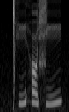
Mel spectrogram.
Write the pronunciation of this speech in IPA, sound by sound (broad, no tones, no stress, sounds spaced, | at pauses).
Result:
ǀʰ i h ɔ ɕ i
